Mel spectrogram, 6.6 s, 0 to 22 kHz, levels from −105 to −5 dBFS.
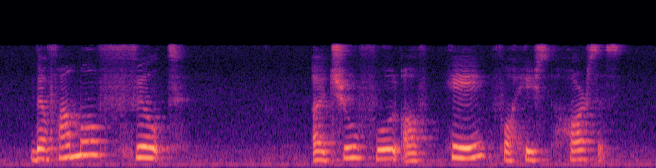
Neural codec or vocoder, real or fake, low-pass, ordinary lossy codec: none; real; 7.2 kHz; none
